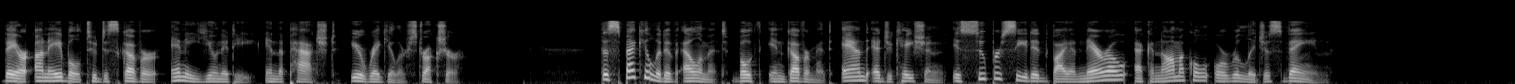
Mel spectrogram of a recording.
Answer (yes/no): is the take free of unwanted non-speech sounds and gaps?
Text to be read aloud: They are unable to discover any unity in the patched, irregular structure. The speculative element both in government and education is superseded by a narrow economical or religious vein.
yes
